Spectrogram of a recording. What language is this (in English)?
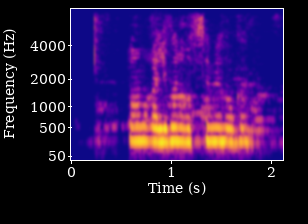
Urdu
